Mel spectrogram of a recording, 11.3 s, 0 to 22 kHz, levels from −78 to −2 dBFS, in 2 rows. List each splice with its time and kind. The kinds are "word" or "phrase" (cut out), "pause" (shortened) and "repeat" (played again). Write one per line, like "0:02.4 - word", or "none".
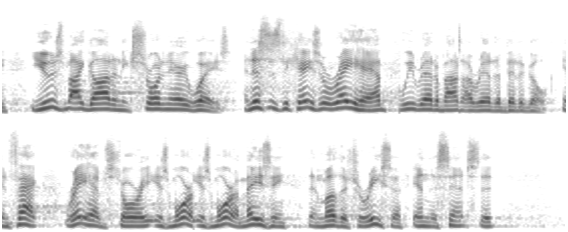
0:02.3 - pause
0:04.0 - word
0:04.6 - phrase
0:05.5 - pause
0:07.5 - repeat
0:09.7 - pause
